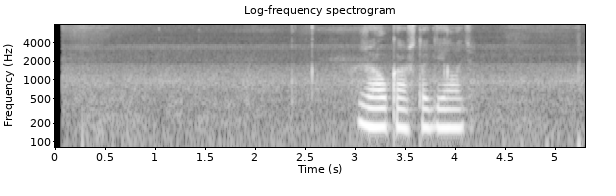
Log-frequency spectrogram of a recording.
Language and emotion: Russian, neutral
